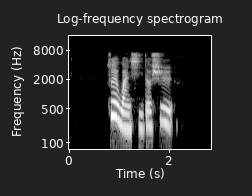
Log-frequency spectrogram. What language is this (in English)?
Chinese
